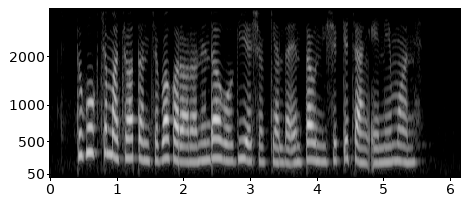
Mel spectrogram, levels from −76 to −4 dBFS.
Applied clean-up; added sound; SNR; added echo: none; none; none; none.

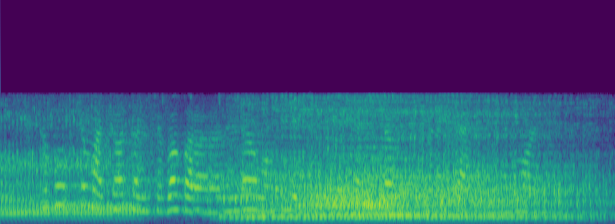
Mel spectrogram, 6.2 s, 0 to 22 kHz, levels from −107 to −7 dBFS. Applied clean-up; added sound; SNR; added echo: none; Growling; -4 dB; reverberation time 1.9 s.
